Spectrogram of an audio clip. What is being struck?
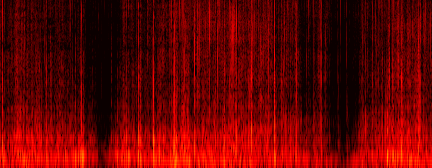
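Mesh-covered foam sponge scratched by a metal spiked roller.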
